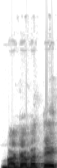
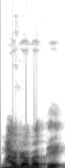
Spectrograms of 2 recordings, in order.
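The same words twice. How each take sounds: First: The first consonant is said without aspiration. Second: The first consonant is said with aspiration. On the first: The speaker calls it wrong. "ఈ ఒత్తు తీసేస్తున్నారు... భగవతే కాదు" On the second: The speaker calls it right. "అది భగవతే"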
